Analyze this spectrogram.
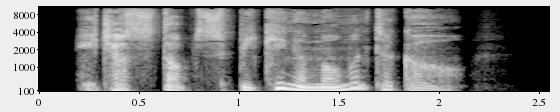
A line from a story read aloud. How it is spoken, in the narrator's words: whispered, a young boy, with nervousness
